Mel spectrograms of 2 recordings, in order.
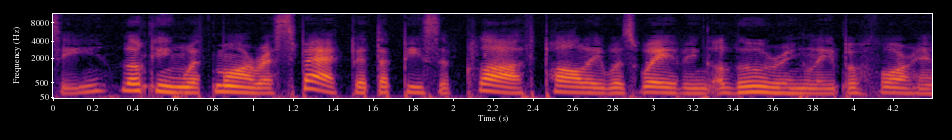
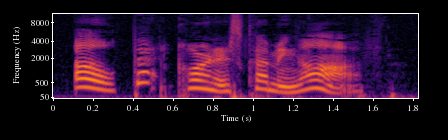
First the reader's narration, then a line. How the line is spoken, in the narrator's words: cried Polly cheerfully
